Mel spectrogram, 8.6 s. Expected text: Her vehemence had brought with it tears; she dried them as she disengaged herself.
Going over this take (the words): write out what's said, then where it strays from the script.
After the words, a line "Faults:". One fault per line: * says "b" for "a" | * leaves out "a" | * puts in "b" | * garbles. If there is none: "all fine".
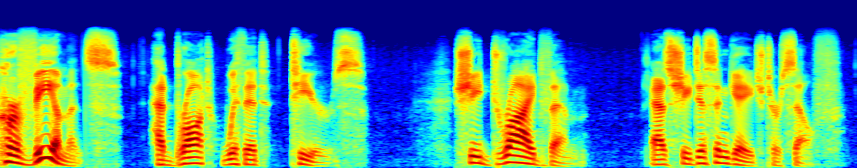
Her vehemence had brought with it tears; she dried them as she disengaged herself.
Faults:
all fine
